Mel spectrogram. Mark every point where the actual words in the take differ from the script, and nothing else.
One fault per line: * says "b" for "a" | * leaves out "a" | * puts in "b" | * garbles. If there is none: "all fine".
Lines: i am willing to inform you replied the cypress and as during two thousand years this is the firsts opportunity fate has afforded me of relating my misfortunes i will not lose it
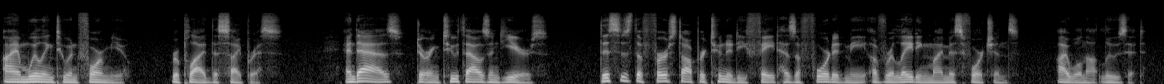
* says "first" for "firsts"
